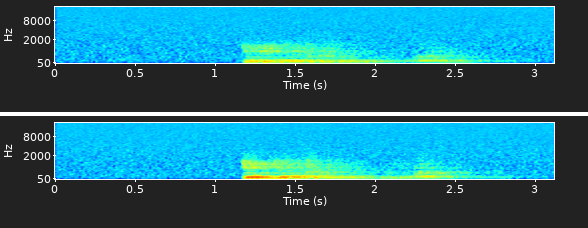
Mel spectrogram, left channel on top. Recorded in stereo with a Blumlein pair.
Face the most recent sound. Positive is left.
turn(degrees=-65)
